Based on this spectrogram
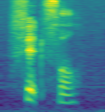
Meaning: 1. Characterized by fits (convulsions or seizures) 2. Characterized by sudden bursts of activity with periods of inactivity in between; intermittent, irregular, unsteady
- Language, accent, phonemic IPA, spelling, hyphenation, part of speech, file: English, General American, /ˈfɪtf(ə)l/, fitful, fit‧ful, adjective, En-us-fitful.ogg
